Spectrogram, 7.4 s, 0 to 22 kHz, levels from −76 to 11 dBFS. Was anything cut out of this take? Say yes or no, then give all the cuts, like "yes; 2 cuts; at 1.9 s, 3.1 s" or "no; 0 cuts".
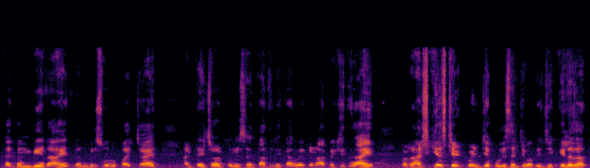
no; 0 cuts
